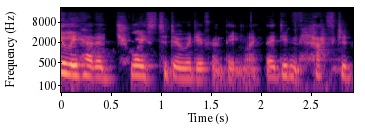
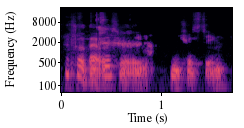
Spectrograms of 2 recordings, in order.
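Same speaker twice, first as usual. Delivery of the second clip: whisper; 11 dB quieter, faster than usual. Real, not acted. Trailing comment, unvoiced.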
